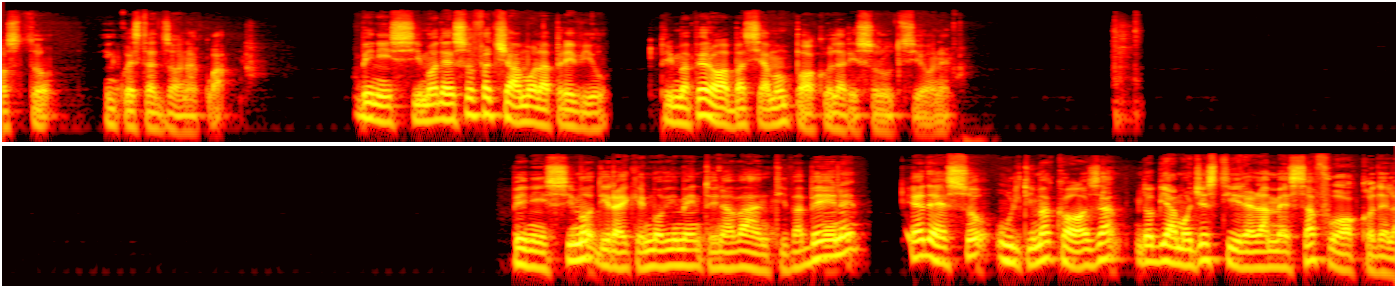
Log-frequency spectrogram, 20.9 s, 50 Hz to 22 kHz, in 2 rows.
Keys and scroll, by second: 8.3 space.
